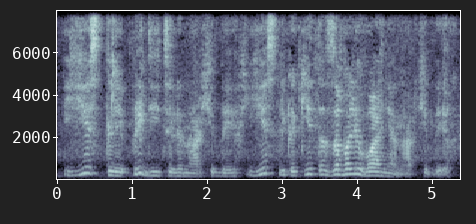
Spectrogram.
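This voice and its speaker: Over noticeable background noise, a woman speaks at a medium pitch with very wide pitch swings. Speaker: orchid-care video blogger. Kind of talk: tutorial. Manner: slow.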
